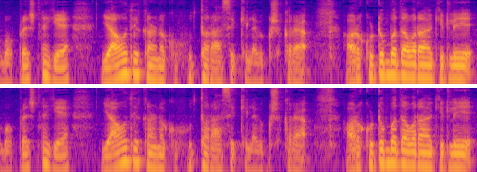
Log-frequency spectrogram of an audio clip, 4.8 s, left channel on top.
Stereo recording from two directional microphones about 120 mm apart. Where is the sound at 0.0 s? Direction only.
10° left (ahead or behind).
